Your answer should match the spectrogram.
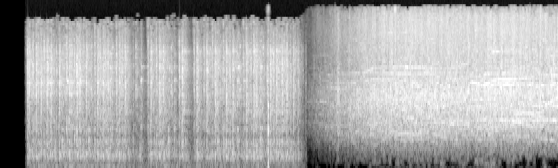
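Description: Title sound effects: a dense, rapid clatter of clicks for about four seconds, ending in one sharp click, then a hiss that rises and swells toward the start of the music.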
